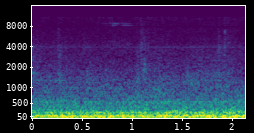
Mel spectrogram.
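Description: Steady low electrical hum with a constant hiss: the hall's room tone, with nothing else happening.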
